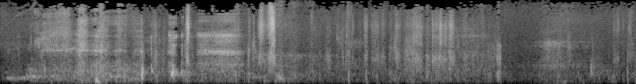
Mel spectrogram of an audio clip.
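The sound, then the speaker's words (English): Footsteps fall during a walking meditation demonstration: several slow, soft steps mixed with light rustling and scraping, irregular in loudness, then a quieter stretch toward the end. “I was just thinking, I'll just show you a quick demonstration on how to do walking meditation. And then I'll walk back to my room.”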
